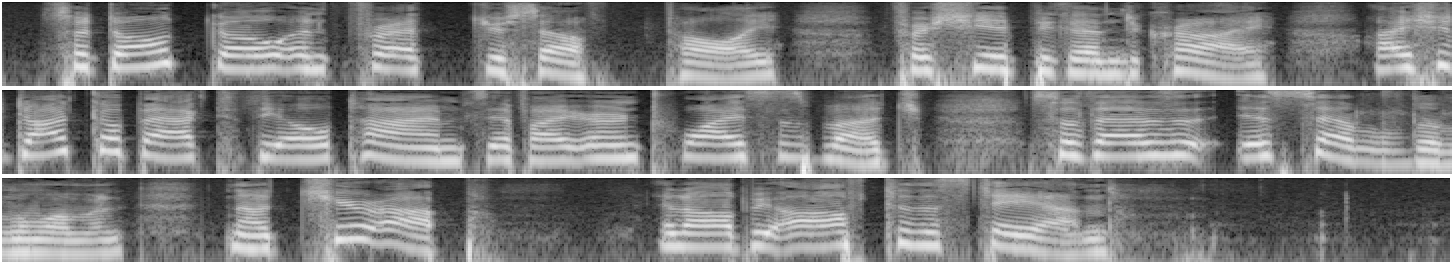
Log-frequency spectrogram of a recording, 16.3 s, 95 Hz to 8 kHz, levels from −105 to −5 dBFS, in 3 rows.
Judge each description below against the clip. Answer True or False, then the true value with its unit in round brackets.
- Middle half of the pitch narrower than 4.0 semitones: False (4.3 semitones)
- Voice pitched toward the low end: False (220 Hz)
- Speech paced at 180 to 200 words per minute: False (160 wpm)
